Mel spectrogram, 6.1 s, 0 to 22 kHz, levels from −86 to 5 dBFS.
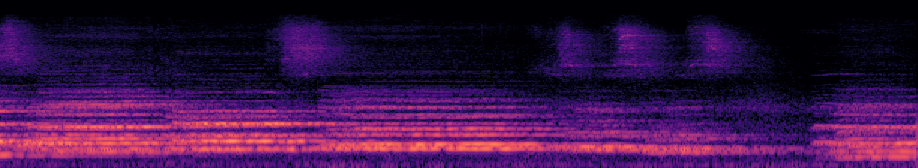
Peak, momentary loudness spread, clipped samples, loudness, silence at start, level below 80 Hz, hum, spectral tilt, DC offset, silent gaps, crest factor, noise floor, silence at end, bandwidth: -10 dBFS; 13 LU; under 0.1%; -26 LUFS; 0 s; -62 dBFS; none; -5.5 dB/octave; under 0.1%; none; 16 dB; -46 dBFS; 0 s; 15.5 kHz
